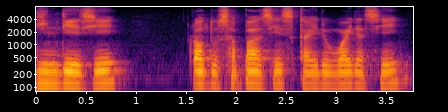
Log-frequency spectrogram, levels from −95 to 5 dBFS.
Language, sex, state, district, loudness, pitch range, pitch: Nagamese, male, Nagaland, Kohima, -20 LUFS, 110-120 Hz, 115 Hz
